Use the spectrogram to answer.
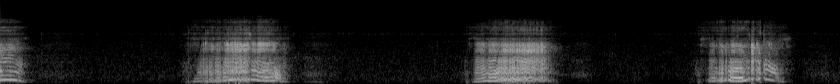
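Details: Man snoring very loudly: rattling snores repeating about every 2.5 seconds, roughly 24 a minute, with quiet pauses between; heavy snoring.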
